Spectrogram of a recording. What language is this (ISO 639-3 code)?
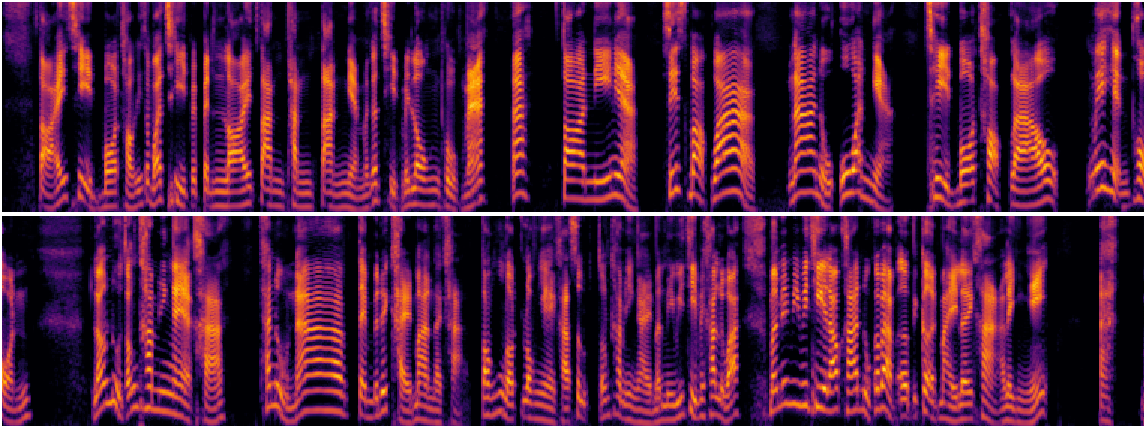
tha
